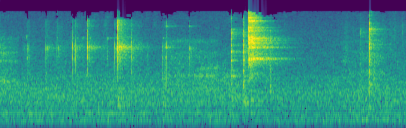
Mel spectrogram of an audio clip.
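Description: Metal clicks and clinks of a steel harmonic balancer installer tool being unthreaded from the crankshaft snout and gripped with channel-lock pliers to free it where it sticks; the loudest is a ringing clank a little past three seconds in.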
